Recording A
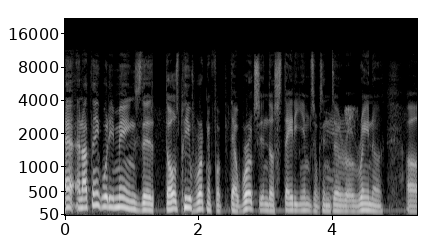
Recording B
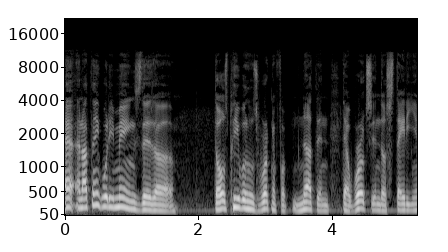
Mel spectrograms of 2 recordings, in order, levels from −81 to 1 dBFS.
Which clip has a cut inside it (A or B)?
A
